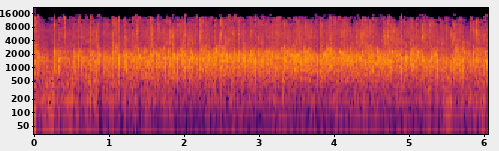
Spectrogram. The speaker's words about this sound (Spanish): Muy bien, un aplauso entonces para los dos premios que se llevan Ruta Alquímica a los 10 de esta tarde que nos quedan. Nos despedimos con un aplauso, cambiamos ya de rubro.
